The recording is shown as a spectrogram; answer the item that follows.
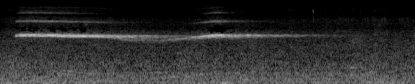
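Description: Swimming referee's whistle: one long blast of about three seconds whose pitch sags in the middle and lifts again before fading. It is the long whistle that tells the backstroke swimmers already in the water to take their position at the wall before the start.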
